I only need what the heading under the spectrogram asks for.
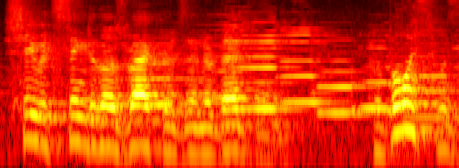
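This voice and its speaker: A man's voice: medium pitch, expressive, moderate pace, over music, natural voice. An actor playing a brooding, restless son who recalls his family in a theatrical staged reading. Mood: wistful, remembering. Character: brooding, restless adult son, narrator of memories. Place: theatre stage before an audience. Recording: echoey theatre stage, some noise.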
